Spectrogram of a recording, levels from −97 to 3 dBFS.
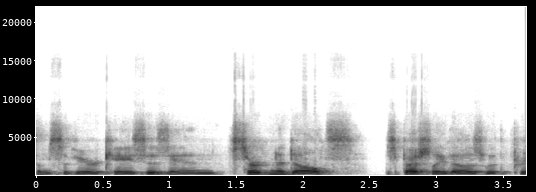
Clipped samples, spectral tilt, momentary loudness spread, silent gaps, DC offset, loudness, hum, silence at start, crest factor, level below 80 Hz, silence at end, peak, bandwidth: under 0.1%; -6.5 dB/octave; 10 LU; none; under 0.1%; -19 LUFS; none; 0 s; 16 dB; -66 dBFS; 0 s; -2 dBFS; 7.2 kHz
